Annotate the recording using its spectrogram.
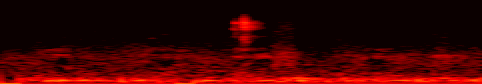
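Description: Near silence: faint room tone with a low hum, and a single faint click a little over a second in.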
